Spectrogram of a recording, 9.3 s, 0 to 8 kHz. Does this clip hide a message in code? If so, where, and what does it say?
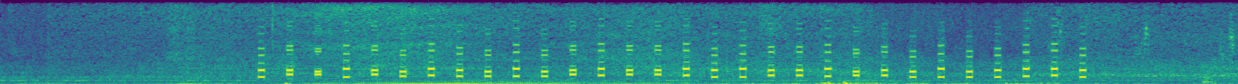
Yes: DTMF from 1.9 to 8.1 s, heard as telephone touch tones, dialled by machine, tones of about 40 ms, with street noise. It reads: 20*304954640900923886781312692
